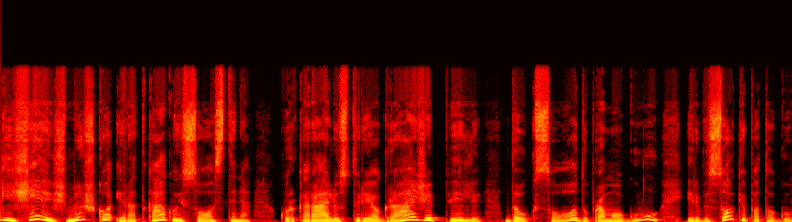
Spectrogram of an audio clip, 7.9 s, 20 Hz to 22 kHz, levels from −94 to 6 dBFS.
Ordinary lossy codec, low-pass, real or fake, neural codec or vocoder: Opus, 32 kbps; 14.4 kHz; real; none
